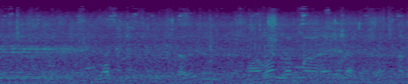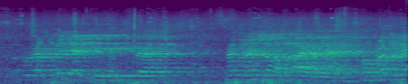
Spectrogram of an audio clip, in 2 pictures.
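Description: Crowd of people talking and calling out, a low murmur that grows much louder about halfway through, with several voices raised at once.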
